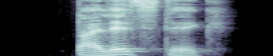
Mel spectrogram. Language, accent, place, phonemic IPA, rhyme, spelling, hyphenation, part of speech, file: German, Germany, Berlin, /baˈlɪstɪk/, -ɪstɪk, Ballistik, Bal‧lis‧tik, noun, De-Ballistik.ogg
- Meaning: ballistics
